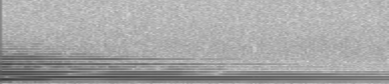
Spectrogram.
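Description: A single guitar high E string rings out for tuning, one clean sustained note fading slowly, fairly quiet and alone.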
